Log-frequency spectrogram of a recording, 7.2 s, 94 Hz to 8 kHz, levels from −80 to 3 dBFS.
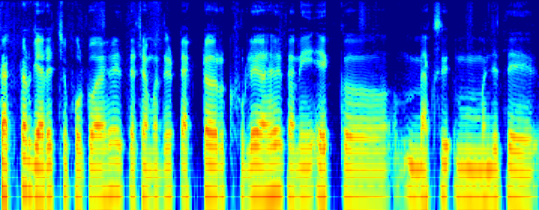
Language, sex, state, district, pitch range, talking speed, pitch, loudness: Marathi, male, Maharashtra, Gondia, 110-120 Hz, 115 wpm, 115 Hz, -21 LUFS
